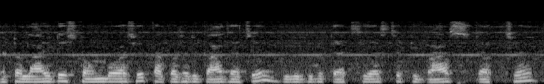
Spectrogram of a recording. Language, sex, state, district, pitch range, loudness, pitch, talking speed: Bengali, male, West Bengal, Kolkata, 120-135 Hz, -21 LUFS, 125 Hz, 185 wpm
